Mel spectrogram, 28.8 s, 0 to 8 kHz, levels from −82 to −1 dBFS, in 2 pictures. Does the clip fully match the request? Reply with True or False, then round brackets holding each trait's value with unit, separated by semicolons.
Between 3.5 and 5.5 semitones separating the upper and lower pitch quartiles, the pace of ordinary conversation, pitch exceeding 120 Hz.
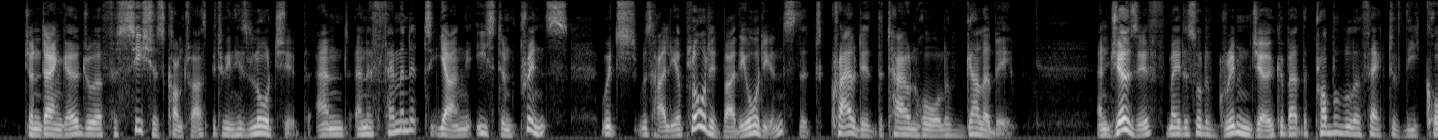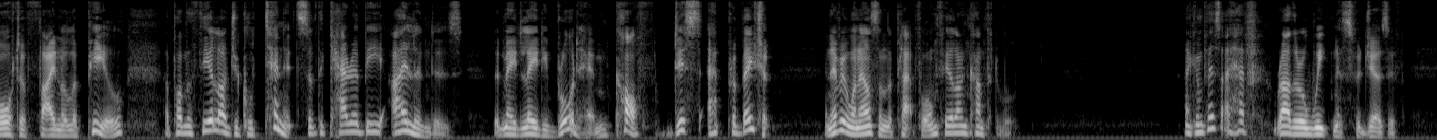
True (4.9 semitones; 160 wpm; 135 Hz)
